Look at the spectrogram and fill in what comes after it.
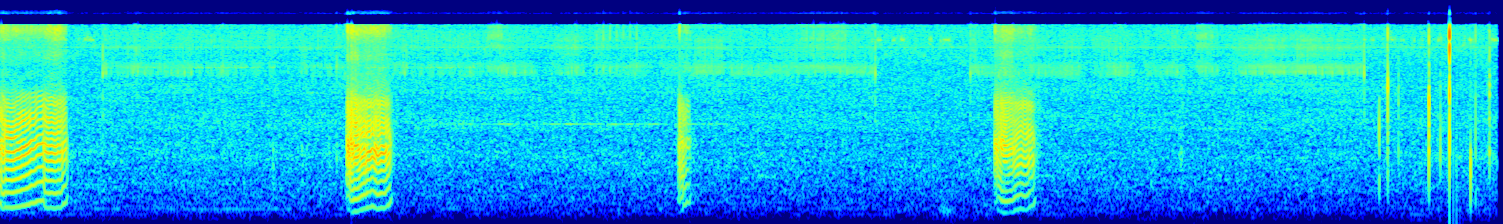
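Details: Ponta, a sleeping dog, snoring lightly: four short buzzy, harmonic snores roughly three seconds apart, each under a second long, with quiet gaps between and a few sharp clicks near the end.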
